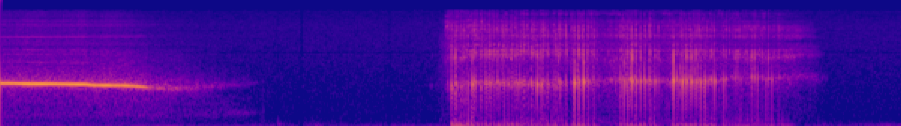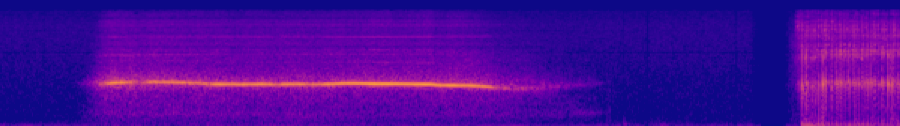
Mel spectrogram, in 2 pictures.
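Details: Snoring alternating a rough, fluttering snore on one breath with a long, high whistle on the next; snoring with whistling.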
